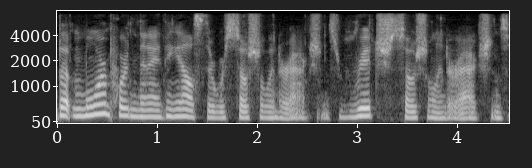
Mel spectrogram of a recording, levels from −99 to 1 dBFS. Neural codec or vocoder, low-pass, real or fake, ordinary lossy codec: vocoder, 22.05 kHz, 80 mel bands, HiFi-GAN; 7.2 kHz; fake; MP3, 64 kbps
